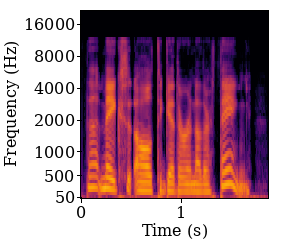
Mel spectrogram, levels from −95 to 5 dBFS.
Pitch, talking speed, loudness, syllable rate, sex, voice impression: 190 Hz, 190 wpm, -19 LUFS, 7.5 syllables/s, female, feminine, slightly gender-neutral, adult-like, slightly middle-aged, slightly thin, tensed, slightly powerful, bright, slightly hard, clear, fluent, cool, intellectual, slightly refreshing, sincere, slightly calm, slightly friendly, slightly elegant, slightly sweet, lively, strict, slightly intense, slightly sharp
